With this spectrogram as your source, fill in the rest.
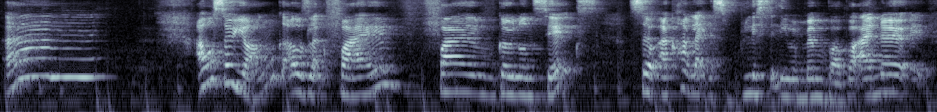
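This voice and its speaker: A woman's voice: mid-range voice, lively intonation, takes it slowly, a bit bright. A woman in her twenties answering documentary interview questions in a reflective, casual way with many fillers. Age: 20s. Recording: echoey room with faint noise.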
